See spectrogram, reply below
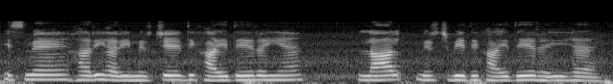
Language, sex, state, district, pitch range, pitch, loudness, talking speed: Hindi, female, Haryana, Jhajjar, 195-215 Hz, 205 Hz, -16 LUFS, 145 wpm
